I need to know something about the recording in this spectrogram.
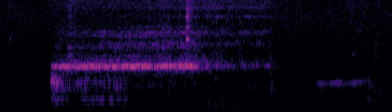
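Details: A steady, level, high-pitched whine from a Cavalier King Charles Spaniel puppy of Robin and Myra's litters holds for about two seconds and fades. A faint thin tone follows, over a quiet indoor background.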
